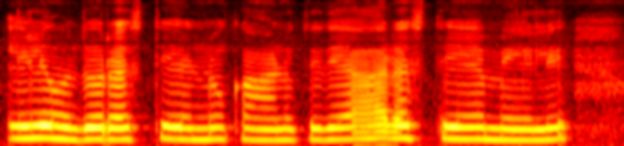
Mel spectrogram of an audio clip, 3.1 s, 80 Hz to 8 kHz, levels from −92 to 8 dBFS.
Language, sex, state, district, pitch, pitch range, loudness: Kannada, female, Karnataka, Bidar, 230 Hz, 220-235 Hz, -16 LUFS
